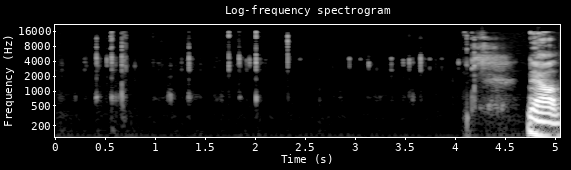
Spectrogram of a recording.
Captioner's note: typing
